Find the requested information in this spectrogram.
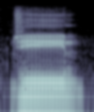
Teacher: জিহ্বার মাঝখানে উপরে তালুতে চাপ দিয়ে শক্ত করে উচ্চারণ করতে হয়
